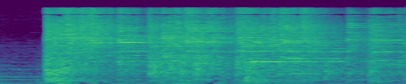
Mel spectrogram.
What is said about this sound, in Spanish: Si no, ¿cómo sabría que ahora mismo está a punto de, de romperse ese foco?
